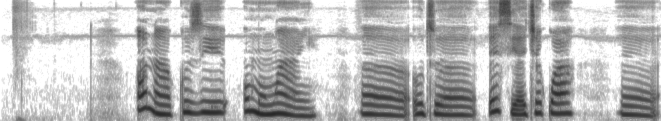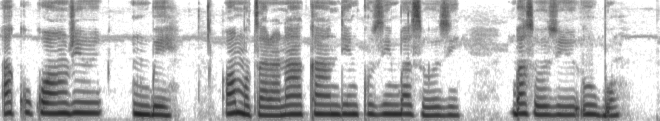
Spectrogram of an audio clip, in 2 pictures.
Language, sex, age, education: Igbo, female, 15-29, tertiary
